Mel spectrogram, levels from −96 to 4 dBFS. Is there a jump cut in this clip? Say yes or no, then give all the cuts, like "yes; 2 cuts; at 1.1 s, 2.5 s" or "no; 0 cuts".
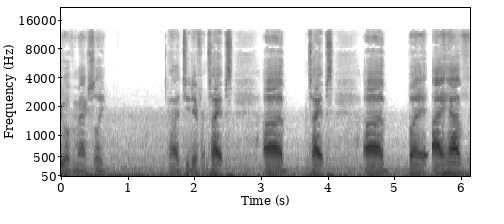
yes; 1 cut; at 3.7 s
